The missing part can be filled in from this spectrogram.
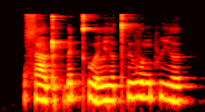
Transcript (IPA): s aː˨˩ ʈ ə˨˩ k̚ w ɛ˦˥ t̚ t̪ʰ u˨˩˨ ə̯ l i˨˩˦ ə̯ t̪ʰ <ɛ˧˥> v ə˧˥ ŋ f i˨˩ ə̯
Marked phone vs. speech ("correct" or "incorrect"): incorrect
